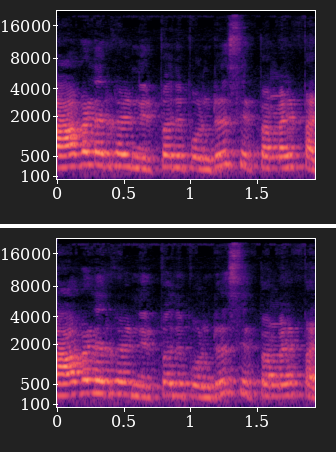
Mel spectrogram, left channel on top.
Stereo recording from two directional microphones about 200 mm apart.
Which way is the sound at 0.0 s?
30° left (ahead or behind).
